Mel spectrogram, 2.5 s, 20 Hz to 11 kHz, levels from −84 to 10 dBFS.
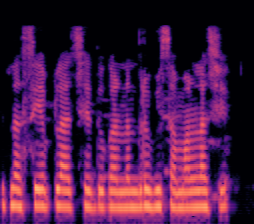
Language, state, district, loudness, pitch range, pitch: Surjapuri, Bihar, Kishanganj, -14 LUFS, 195-205 Hz, 195 Hz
